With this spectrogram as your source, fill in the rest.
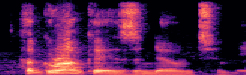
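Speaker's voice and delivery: loud, booming voice rolling like thunder. Voicing Hades greeting the players: voice like thunder. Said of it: "he says in a voice that sounds like thunder".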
